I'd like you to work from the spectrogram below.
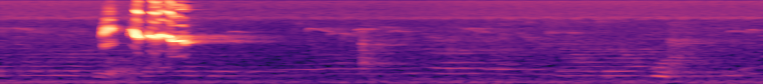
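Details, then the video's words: Sooty-headed bulbul, a loud call used to lure other bulbuls: one brief burst of sharp, slurred notes sweeping down, then near silence with a low steady hum and a faint later chirp. "Panggilan Burung Kutilang Suara Nyaring Keras"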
